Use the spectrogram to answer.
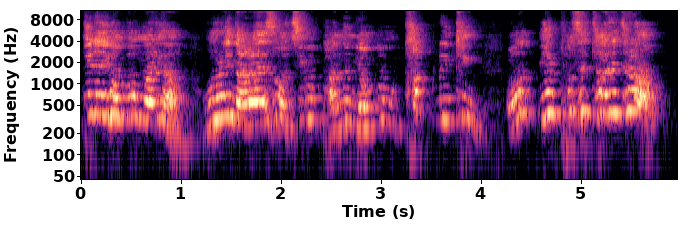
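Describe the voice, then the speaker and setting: A man voicing a furious, boastful ancient king who shouts and scolds, heard from far off in an echoey room. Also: very high-pitched, moderate pace, pitched above the performer's own voice.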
